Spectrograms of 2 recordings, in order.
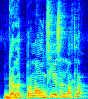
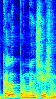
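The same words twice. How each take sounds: First: Higher, rising query on गलत pronunciation; puzzled echo question. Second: Said in the usual way. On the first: Acted. Viewer echoes it as a question. (गलत pronunciation पर चढ़ता सवालिया सुर)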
